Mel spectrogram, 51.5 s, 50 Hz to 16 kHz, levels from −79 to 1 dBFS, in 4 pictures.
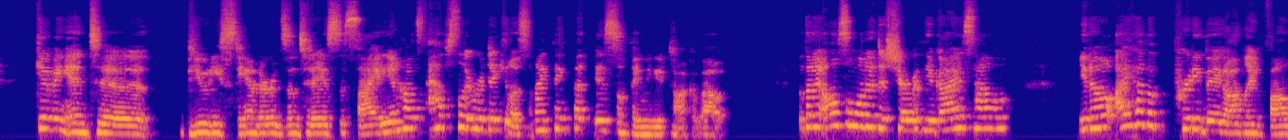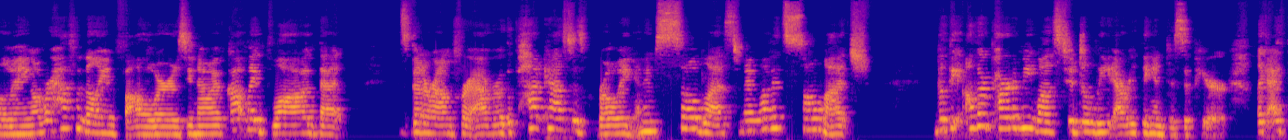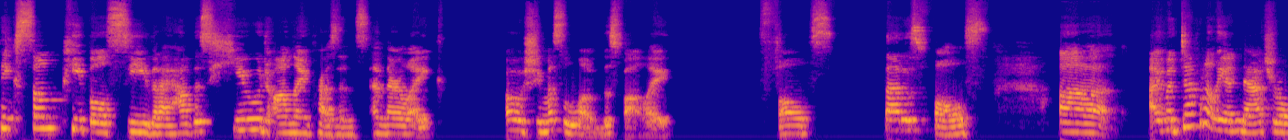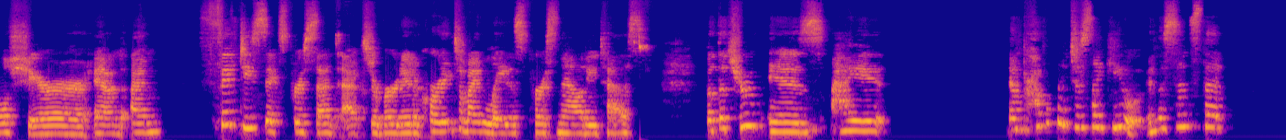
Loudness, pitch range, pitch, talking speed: -18 LUFS, 170-255 Hz, 200 Hz, 165 wpm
